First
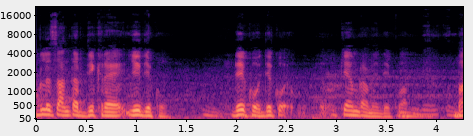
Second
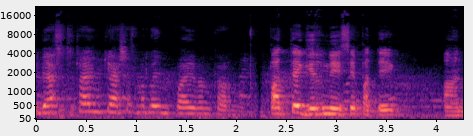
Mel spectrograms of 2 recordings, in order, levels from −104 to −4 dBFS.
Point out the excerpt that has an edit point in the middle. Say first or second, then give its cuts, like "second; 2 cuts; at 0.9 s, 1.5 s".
second; 1 cut; at 2.2 s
